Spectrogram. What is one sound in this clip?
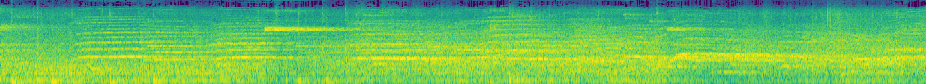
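A crowd of spectators cheers and yells.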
